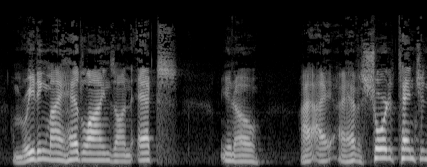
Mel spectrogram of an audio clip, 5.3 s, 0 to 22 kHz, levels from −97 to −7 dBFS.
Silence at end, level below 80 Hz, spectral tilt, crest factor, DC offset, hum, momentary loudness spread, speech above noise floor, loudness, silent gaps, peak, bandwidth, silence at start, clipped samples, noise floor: 0 s; -80 dBFS; -5.5 dB/octave; 20 dB; under 0.1%; none; 13 LU; 40 dB; -33 LUFS; none; -12 dBFS; 14 kHz; 0.15 s; under 0.1%; -72 dBFS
